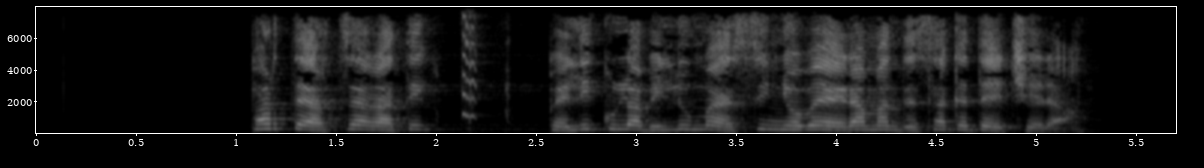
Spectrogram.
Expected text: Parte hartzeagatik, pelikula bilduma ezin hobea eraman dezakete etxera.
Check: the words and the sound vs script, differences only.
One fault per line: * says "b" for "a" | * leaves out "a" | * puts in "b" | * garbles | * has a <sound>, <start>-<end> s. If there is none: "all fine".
* has a squeak, 2.1-2.4 s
